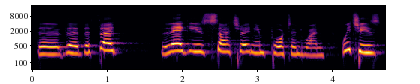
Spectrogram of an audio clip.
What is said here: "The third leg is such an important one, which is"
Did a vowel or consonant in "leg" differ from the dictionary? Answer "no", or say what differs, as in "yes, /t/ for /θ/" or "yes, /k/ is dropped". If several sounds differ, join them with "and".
no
